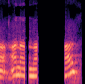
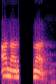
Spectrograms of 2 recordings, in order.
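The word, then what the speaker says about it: ananas: Alors, بالنسبة أنا قلت قبل قليل أن أناناس هناك من ينطقها أنانا وهناك من ينطقها أناناس. إذا ممكن أن أقول أنانا وأنانا، لكن في الحروف الأخرى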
